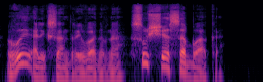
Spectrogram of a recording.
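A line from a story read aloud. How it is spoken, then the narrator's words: Polite, calm voice. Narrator (Russian): Танечка вежливым голоском и так спокойно сказала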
